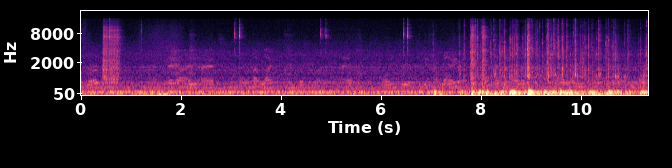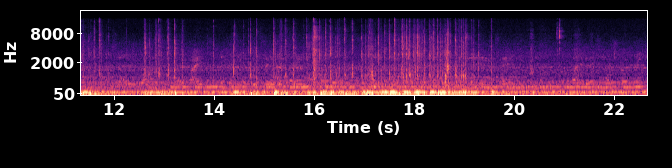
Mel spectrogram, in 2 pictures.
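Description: Typing on a computer keyboard: quick runs of key clicks in spells, busiest through the middle stretch, with light thuds on the desk.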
